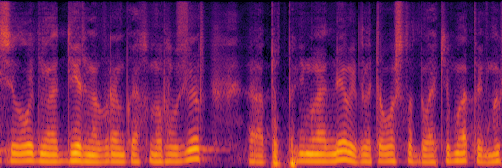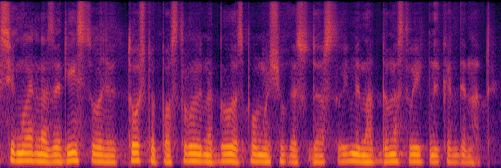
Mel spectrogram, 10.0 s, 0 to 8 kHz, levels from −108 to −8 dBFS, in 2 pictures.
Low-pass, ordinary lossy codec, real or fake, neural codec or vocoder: none; none; fake; codec, 16 kHz, 1 kbps, FreqCodec, larger model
